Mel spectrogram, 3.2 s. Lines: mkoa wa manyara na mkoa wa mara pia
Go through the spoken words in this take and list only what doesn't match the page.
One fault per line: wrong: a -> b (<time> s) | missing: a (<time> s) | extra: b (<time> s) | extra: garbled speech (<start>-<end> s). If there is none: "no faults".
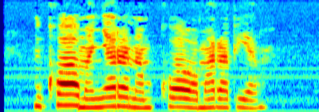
missing: wa (0.8 s)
